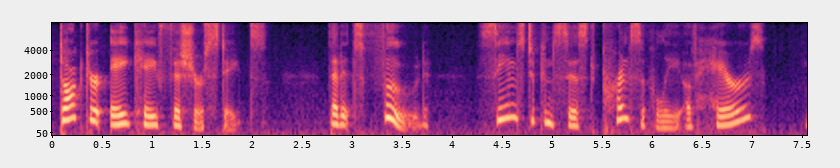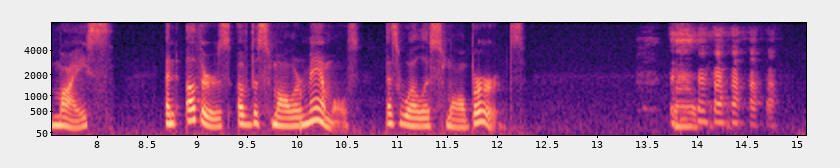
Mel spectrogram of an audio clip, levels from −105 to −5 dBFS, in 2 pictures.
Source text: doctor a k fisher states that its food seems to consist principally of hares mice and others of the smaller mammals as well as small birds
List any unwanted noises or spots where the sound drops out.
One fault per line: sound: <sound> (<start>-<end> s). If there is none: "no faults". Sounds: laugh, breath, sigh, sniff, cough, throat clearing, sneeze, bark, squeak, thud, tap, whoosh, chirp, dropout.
sound: laugh (13.4-14.9 s)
